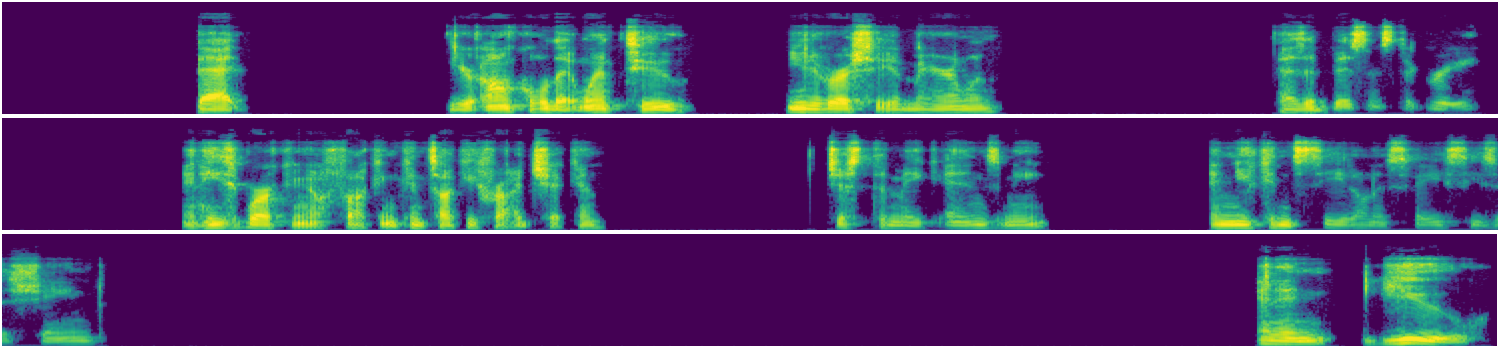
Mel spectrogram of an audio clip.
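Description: A man speaks into a microphone in short, deliberate phrases with pauses.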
